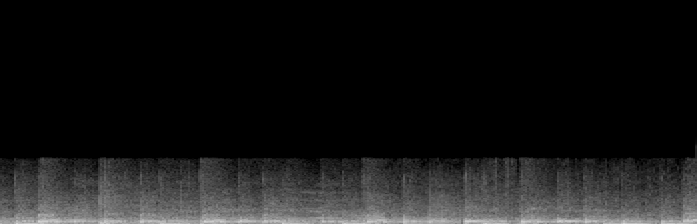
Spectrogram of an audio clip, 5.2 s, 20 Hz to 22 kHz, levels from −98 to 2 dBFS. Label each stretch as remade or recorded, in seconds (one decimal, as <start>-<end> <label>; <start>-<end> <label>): 0.0-2.9 recorded; 2.9-3.7 remade; 3.7-4.2 recorded; 4.2-5.2 remade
